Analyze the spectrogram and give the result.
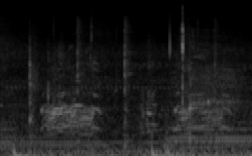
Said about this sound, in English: we got some Canadian geese flying by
